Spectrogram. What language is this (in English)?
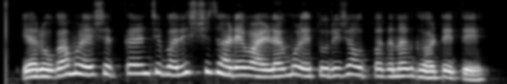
Marathi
